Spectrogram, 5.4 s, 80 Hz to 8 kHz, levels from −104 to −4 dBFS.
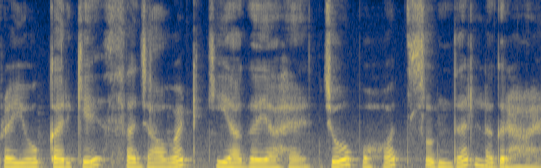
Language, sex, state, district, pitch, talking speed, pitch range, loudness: Hindi, female, Chhattisgarh, Raipur, 185 Hz, 130 wpm, 180-205 Hz, -18 LUFS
